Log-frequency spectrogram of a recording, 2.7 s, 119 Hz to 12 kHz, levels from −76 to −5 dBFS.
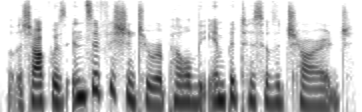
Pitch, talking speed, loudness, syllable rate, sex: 190 Hz, 265 wpm, -22 LUFS, 7.4 syllables/s, female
